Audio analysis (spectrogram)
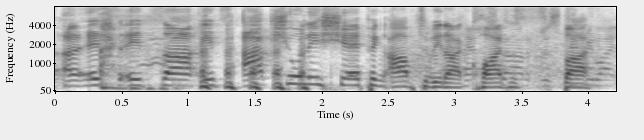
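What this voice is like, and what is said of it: Camp German accent. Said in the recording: “Can you say that in a camp German accent?”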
